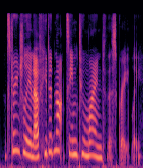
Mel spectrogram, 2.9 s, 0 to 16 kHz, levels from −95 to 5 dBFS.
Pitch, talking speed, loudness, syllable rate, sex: 305 Hz, 230 wpm, -21 LUFS, 5.9 syllables/s, female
